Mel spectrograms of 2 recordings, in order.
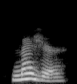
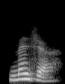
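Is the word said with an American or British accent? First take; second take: American; British. First: It has an American accent with a light final R. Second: It has a British accent with no final R. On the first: "untuk American style-nya ... huruf R-nya itu nggak dibaca terlalu tebal" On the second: "untuk versi British-nya ... huruf R-nya hilang"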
